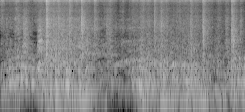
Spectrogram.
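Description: A pet pigeon or dove coos softly and repeatedly, a low rolling call close to the microphone over a steady, slightly noisy background.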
